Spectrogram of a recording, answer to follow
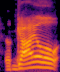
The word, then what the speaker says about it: Guile: it right this time guile guile why do I want to keep calling him gal all the time last one what's going on I don't know man guile uh does the sonic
